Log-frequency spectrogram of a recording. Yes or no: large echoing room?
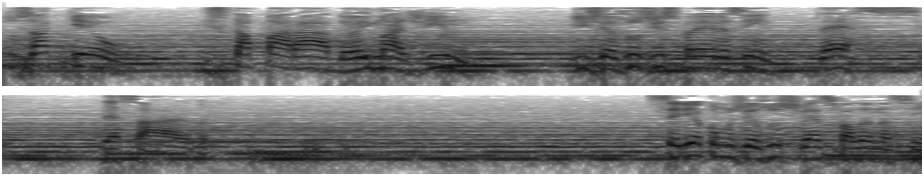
yes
